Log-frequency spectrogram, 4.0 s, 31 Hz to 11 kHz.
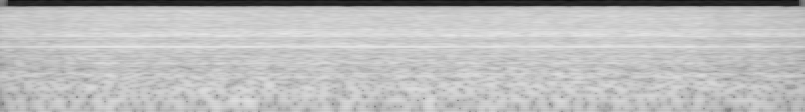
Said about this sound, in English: This is a large 600-horsepower engine not far from the four cow barns at the farm. It burns the methane gas coming off two very large enclosed tanks where all the manure is collected after traveling from the barns through underground pipes.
